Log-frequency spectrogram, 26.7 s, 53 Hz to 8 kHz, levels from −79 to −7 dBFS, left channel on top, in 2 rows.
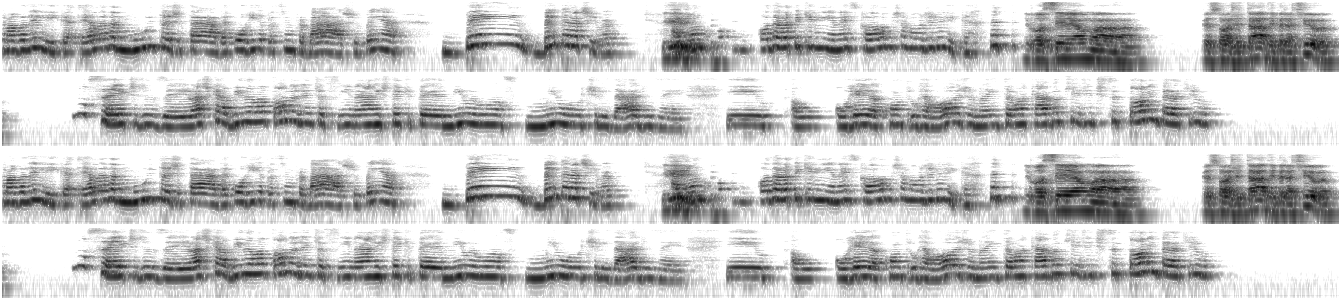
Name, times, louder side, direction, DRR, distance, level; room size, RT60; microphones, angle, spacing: voice 1, 0.0-6.1 6.7-7.0 7.4-10.0 14.1-25.4, right 1 dB, 45° right, -6 dB, 0.7 m, -25 dB
voice 2, 10.2-11.3 12.0-13.3, right 1 dB, 15° right, -6 dB, 0.9 m, -18 dB
2.3 x 2.2 x 2.6 m, 0.36 s
head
